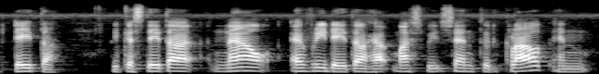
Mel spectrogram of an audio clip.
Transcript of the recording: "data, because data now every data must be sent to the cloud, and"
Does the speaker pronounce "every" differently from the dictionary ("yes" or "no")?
no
